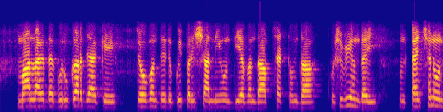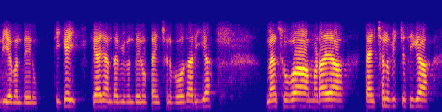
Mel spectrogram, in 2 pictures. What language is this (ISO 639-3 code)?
pan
